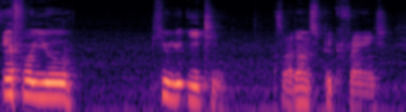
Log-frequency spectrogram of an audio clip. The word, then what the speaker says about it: Fouquet: The next day after the party, it's F-O-U-Q-U-E-T.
